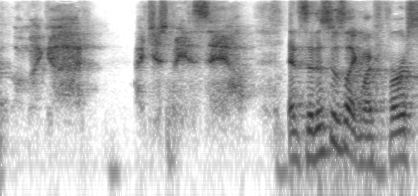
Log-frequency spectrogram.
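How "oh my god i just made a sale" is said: breathless whispered disbelief; amazed whisper. Retold or imitated. New salesman after his first supplement sale, awed whisper. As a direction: whisper it to yourself in awe.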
